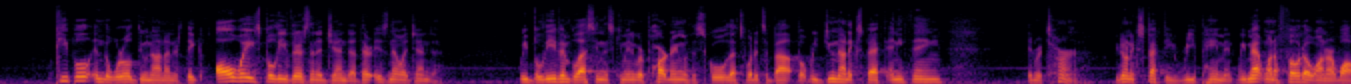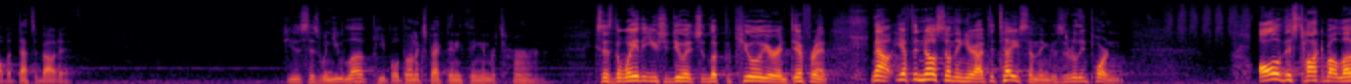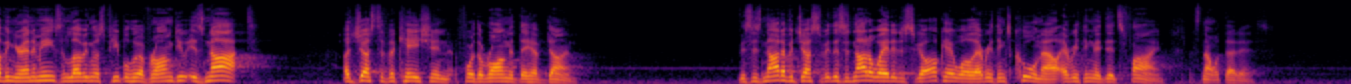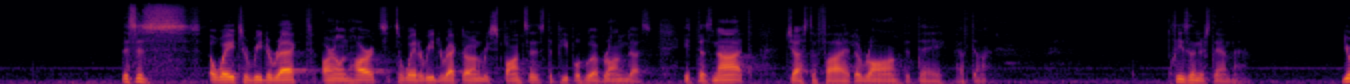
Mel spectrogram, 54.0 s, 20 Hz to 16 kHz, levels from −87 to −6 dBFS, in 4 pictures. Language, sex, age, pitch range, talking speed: English, male, 30-49, 105-155 Hz, 210 wpm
